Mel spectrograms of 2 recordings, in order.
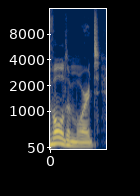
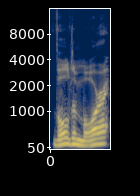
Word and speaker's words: Voldemort: to say it is voldemort and if you don't pronounce the t you are trying too hard and i will judge you i've been on a couple harry potter podcasts where they said voldemort and it took every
